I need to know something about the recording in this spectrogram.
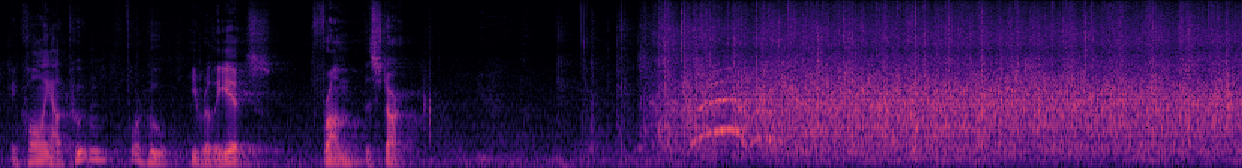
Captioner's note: applause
